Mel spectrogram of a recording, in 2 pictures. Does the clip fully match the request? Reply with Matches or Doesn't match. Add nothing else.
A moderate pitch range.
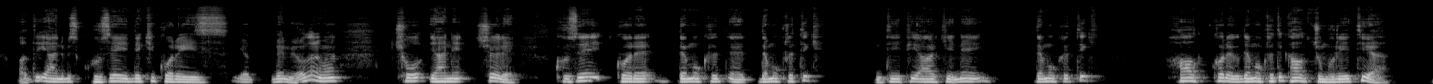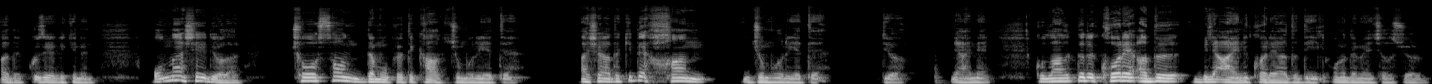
Doesn't match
